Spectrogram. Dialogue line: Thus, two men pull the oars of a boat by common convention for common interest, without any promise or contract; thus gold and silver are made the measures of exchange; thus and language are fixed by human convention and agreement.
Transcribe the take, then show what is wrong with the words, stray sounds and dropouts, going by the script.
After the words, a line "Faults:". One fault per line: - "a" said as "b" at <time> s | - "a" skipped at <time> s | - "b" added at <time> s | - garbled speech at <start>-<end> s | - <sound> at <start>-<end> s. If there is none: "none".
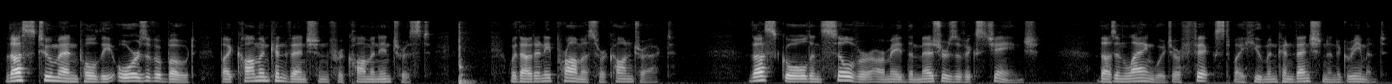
Thus, two men pull the oars of a boat by common convention for common interest, without any promise or contract; thus gold and silver are made the measures of exchange; thus and language are fixed by human convention and agreement.
Faults:
- tap at 4.6-4.8 s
